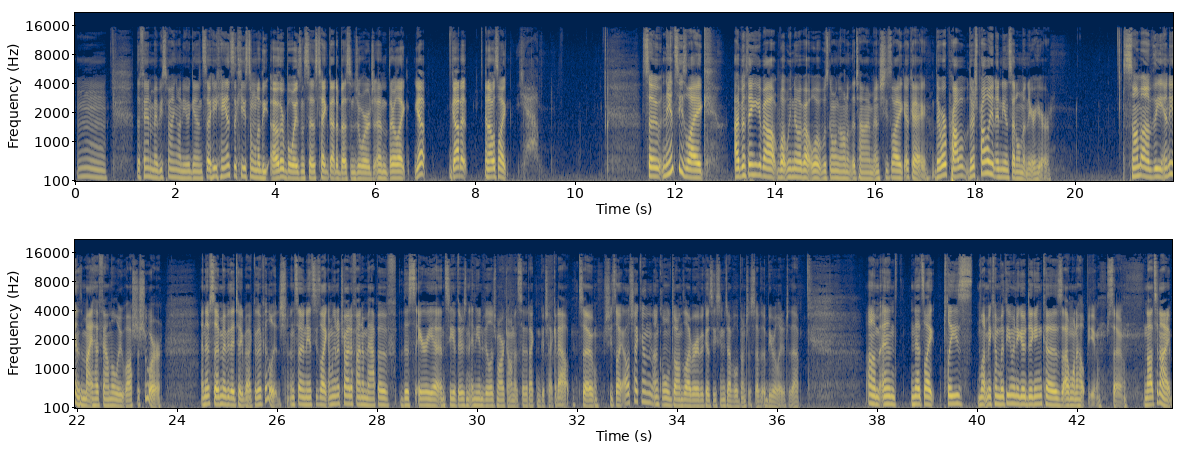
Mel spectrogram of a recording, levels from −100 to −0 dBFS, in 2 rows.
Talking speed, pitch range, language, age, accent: 235 wpm, 145-180 Hz, English, 20-39, American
